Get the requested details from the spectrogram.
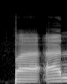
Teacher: Nun ketika bertasydid ya punya hukum namanya ghunah. Ghunah itu artinya dengung. dan ditahan dua harakat.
